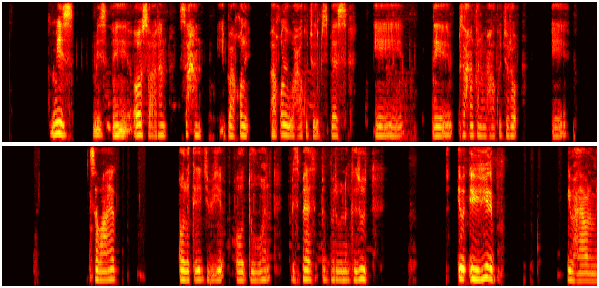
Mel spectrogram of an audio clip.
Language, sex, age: Somali, female, 18-24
